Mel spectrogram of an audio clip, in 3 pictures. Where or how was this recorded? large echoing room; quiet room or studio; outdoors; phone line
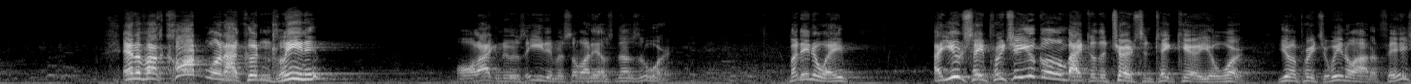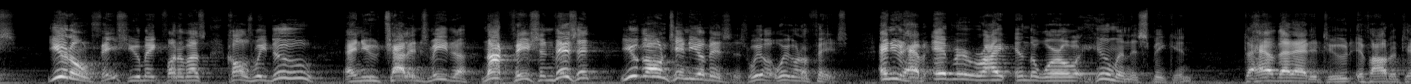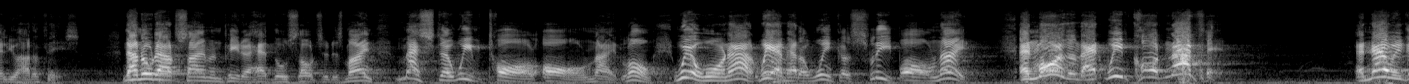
large echoing room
